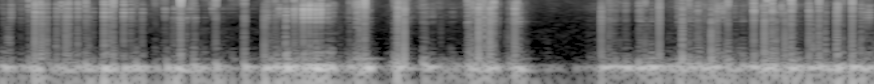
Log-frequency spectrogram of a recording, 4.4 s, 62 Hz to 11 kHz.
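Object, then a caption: Metal mesh microphone grille scratched with nails. Long white acrylic nails scratch and tap the rounded metal mesh grille of a black microphone with a hollow head. The sound is a dense, rapid stream of muffled, rumbling scrapes and soft clicks centered low, around 150 Hz, with a brief quiet gap near the end before the scratching resumes.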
